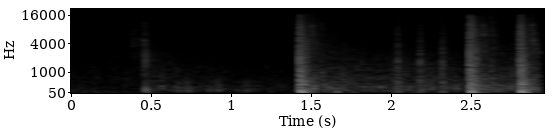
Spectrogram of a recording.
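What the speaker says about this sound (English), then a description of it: "Breezy and Apple should be able to hear Becker shooting now." Bursts of gunfire from a player shooting in a 36v36 World War II shooter match on the Carentan day map: a faint isolated shot, then louder sharp reports and short volleys, some near and heavy, with no talk.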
